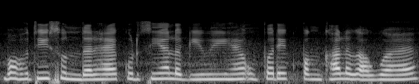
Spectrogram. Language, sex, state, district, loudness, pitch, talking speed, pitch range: Hindi, female, Punjab, Pathankot, -15 LUFS, 245 Hz, 200 wpm, 230-260 Hz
